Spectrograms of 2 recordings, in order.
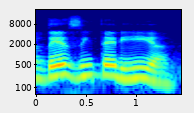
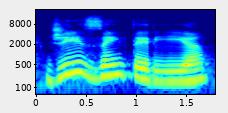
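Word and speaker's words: disenteria: o i dizem teria ea pronúncia dela também é diferente porque as pessoas costumam dizer estou com uma desinteria pronúncia errada realmente a escrita também a do correto é dizem teria grafado com é empecilho pesar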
